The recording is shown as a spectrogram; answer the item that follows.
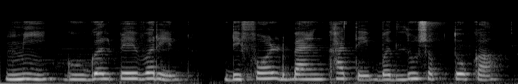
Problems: none marked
